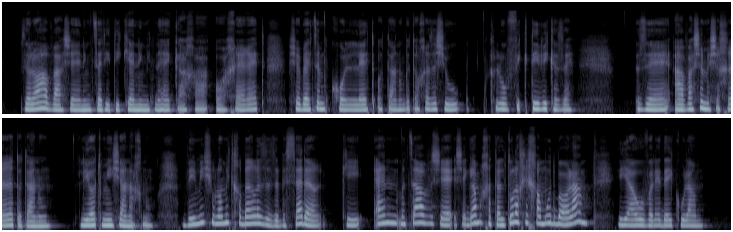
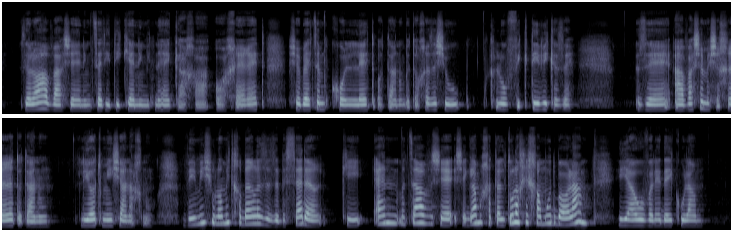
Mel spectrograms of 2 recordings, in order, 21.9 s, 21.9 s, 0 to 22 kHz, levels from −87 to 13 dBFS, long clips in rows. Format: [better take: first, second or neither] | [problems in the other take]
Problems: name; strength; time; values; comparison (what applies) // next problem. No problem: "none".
first | thin; very; fading below 300 Hz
